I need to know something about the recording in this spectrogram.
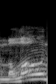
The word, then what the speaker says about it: Malone: and uh and uh is it pronounced uh malone or maloney sir i'm malone sir mr malone okay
